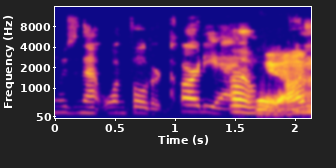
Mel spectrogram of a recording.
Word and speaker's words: Cartier: It's spelled Cartier, but it's Cartier.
